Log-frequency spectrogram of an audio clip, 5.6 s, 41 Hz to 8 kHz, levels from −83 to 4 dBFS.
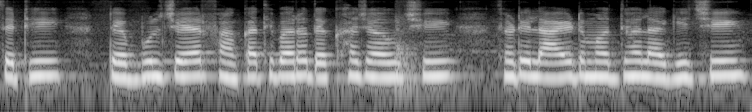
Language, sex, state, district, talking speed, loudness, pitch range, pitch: Odia, female, Odisha, Nuapada, 105 wpm, -13 LUFS, 210-225 Hz, 220 Hz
